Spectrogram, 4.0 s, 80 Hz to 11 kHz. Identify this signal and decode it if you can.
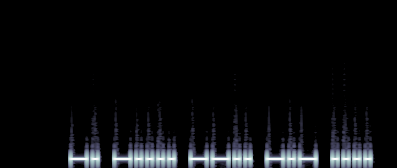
Morse code, heard as a keyed tone, about 22 wpm, 700 Hz. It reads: N6ZKH
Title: USA Call Signs - 5 Characters - 2x Character Spacing - 22wpm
